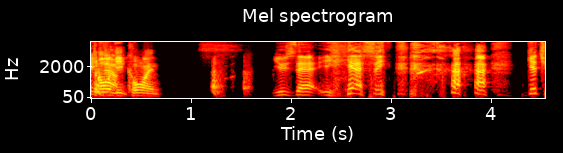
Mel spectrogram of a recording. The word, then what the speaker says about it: Dogecoin: you can run that pronounced doggy coin use that yeah see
